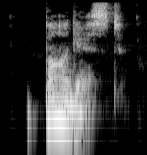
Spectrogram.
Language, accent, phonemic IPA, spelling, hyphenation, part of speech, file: English, Southern England, /ˈbɑːˌɡɛst/, barghest, bar‧ghest, noun, LL-Q1860 (eng)-barghest.wav
- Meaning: 1. A legendary monstrous black dog, said to possess large teeth and claws, and (sometimes) to be capable of changing form 2. Any ghost, wraith, hobgoblin, elf, or spirit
